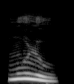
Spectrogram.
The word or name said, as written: ಮುಳು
